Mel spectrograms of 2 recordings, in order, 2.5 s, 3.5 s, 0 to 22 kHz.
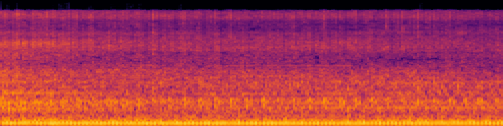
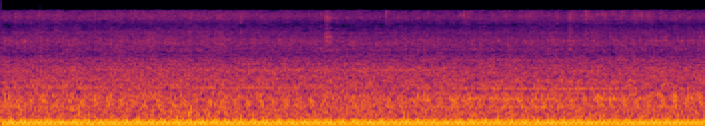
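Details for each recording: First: Farmall 504 tractor with low float condition, floats already set as high as they go, choke held manually: rough, low lean idle ready to die; it runs briefly then shuts off, a fuel delivery issue, fuel starvation. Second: Farmall 504 tractor after fixing fuel starvation caused by clogged sediment bowl, pulling through pit ruts where it previously bogged: even, strong low drone steady under load without stumbling; running nice, healthy engine under load.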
